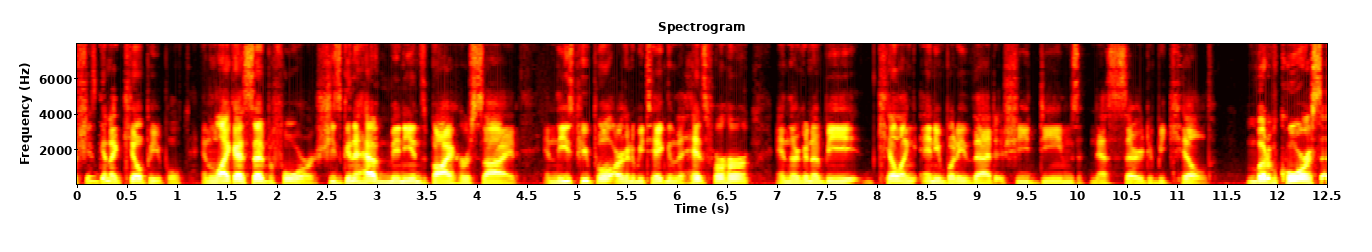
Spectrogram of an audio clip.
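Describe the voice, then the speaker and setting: A man's voice: mid-range voice, fairly bright tone, smooth. A man hosting an explanatory commentary as a game master, with emphatic, dramatic storyteller phrasing. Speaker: host, tabletop game master giving advice. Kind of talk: explanatory video commentary on role-playing villains.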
